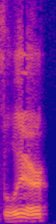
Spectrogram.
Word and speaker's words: Valier: As you can tell from the colors, I'm Valier, rhymes with queer.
